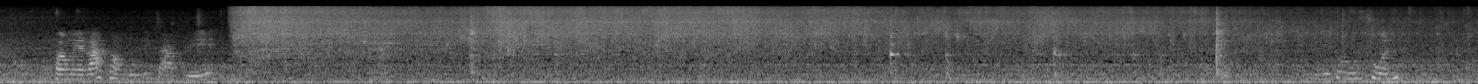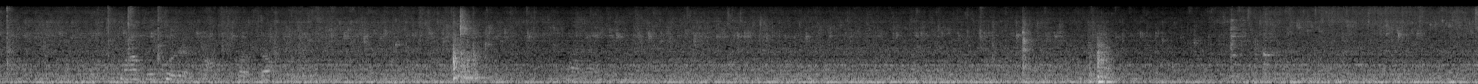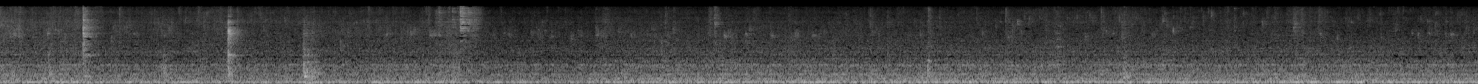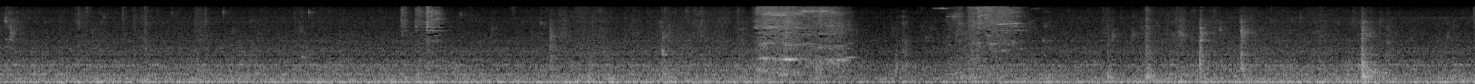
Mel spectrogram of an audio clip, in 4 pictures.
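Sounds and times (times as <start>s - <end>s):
food sizzling in a wok: 0.2s - 59.0s.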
